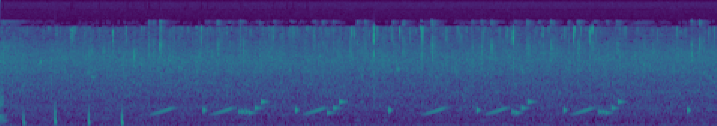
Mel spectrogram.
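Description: Rain falls in a video game, with scattered soft drips and taps over a faint wash, plus repeated short chirping tones and a few sharp clicks near the start.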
